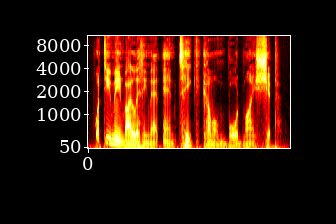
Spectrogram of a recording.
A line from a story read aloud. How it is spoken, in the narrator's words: Kin growled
